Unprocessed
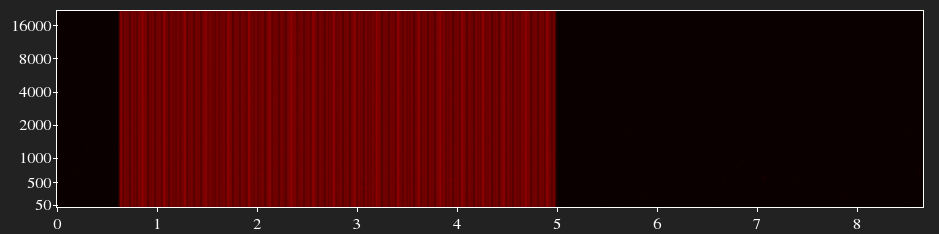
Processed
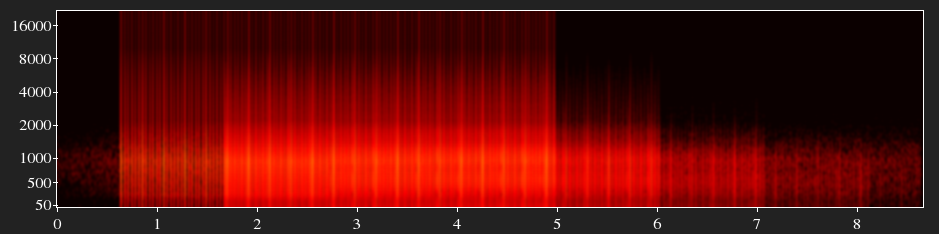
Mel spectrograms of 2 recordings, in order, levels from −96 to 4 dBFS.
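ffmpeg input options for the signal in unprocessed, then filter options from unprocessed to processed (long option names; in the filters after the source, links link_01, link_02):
-f lavfi -i "aevalsrc='0.266*eq(mod(n,1564),0)*(0.5+0.5*eq(mod(n,9384),0))':duration=4.36:sample_rate=44100"
-filter_complex "[0:a]firequalizer=gain_entry='entry(130,0);entry(270,7);entry(940,15);entry(1400,6);entry(2200,-4);entry(10000,-18)':delay=0.05:min_phase=1,asplit=2[link_01][link_02];[link_02]adelay=1047,lowpass=frequency=890:poles=1,volume=-4dB,asplit=2[link_03][link_04];[link_04]adelay=1047,lowpass=frequency=890:poles=1,volume=0.44,asplit=2[link_05][link_06];[link_06]adelay=1047,lowpass=frequency=890:poles=1,volume=0.44,asplit=2[link_07][link_08];[link_08]adelay=1047,lowpass=frequency=890:poles=1,volume=0.44,asplit=2[link_09][link_10];[link_10]adelay=1047,lowpass=frequency=890:poles=1,volume=0.44,asplit=2[link_11][link_12];[link_12]adelay=1047,lowpass=frequency=890:poles=1,volume=0.44[link_13];[link_01][link_03][link_05][link_07][link_09][link_11][link_13]amix=inputs=7:normalize=0,dynaudnorm=framelen=150:gausssize=5:maxgain=4.5dB"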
